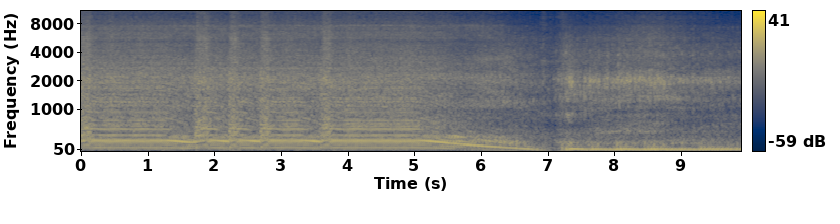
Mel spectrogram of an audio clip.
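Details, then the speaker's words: 1985 Ford F250 6.9 IDI naturally aspirated diesel, manual, in neutral: held at steady high governed speed then winds smoothly down; smoky, runs but truck won't move. Free rev to governed speed. "got a governor. There ain't no mosquitoes in the next 30 mile radius, but it has a governor for a reason, right?"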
